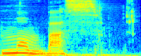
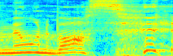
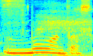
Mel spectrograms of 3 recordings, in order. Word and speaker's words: Månbas: Mina föräldrar kommer från Tjeckien, så de uttalade det ju fel. Det ska ju vara Månbas. Alfa. – Just men det var Mombas. – Månbas Alfa, ja.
